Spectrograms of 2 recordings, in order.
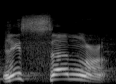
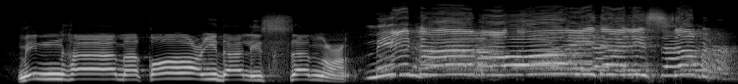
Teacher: میم ساکن پھر عین بھی ساکن، عین کی آواز کلیئر ہوگی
